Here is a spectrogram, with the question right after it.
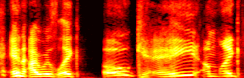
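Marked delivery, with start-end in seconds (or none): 1.0-2.0 mock-grudging acceptance, pitched up; reluctant agreement. Hiker recalling the pricey gear list, reluctantly agreeing.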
